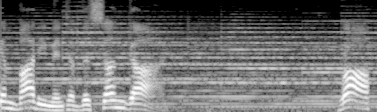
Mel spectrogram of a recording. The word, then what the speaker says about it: Ra: Ra, pronounced Re, represents sunlight, warmth and growth.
